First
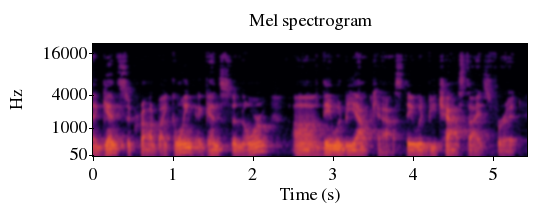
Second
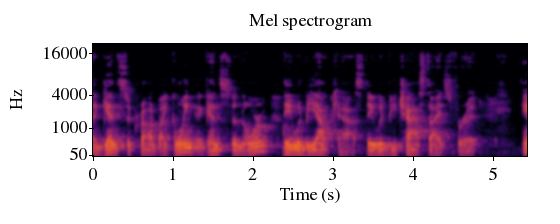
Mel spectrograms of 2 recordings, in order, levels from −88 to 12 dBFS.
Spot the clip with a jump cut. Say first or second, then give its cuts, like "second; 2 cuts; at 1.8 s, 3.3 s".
second; 1 cut; at 2.4 s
